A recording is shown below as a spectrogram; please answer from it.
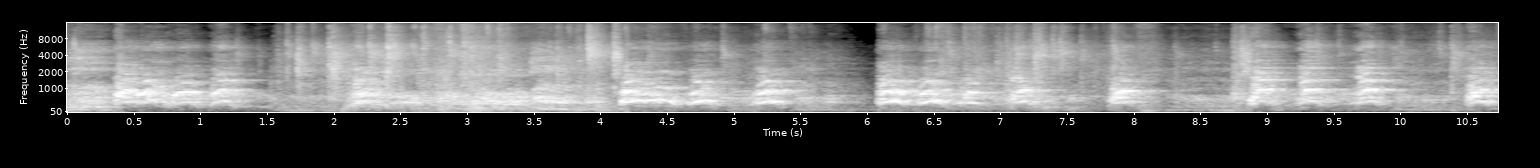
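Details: Domestic dog barking at the mailman after its owner urges it on, an example of territorial barking with clear triggers; harsh, loud barks come in dense bursts with brief pauses, joined by an excited human voice.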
